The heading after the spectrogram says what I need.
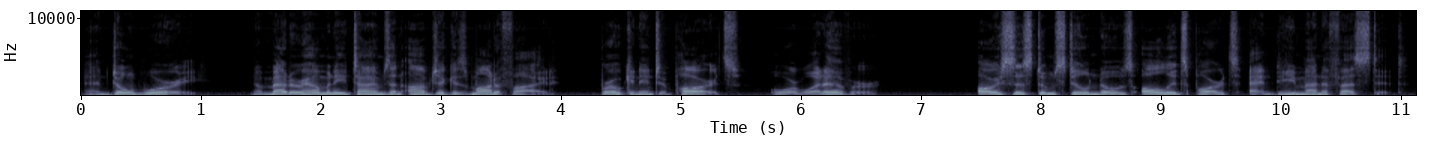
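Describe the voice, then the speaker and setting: Low-voiced, expressive male sci-fi founder. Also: no echo, heavily acted. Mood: explanatory, assured. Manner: explanatory, measured. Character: calm, assured male founder of a futuristic tech organization. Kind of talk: scripted audio drama acting.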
